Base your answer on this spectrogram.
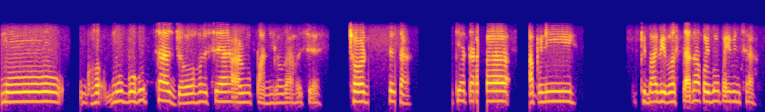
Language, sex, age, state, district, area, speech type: Assamese, female, 45-60, Assam, Dhemaji, rural, conversation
